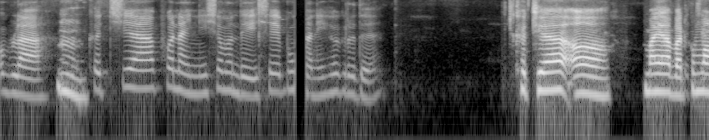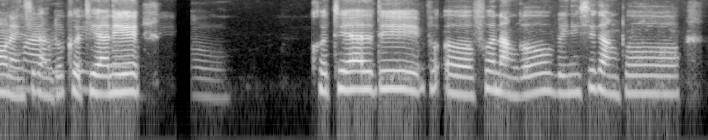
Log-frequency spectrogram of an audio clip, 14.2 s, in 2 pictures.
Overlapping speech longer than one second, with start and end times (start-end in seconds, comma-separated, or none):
6.8-8.2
